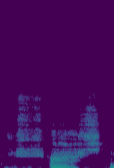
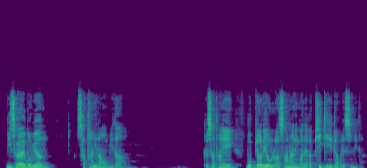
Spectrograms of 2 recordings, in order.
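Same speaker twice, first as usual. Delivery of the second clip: ordinary talk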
